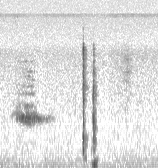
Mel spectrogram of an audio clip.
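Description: Two faint quick clicks of a computer mouse button, a little over a second in, in near silence.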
